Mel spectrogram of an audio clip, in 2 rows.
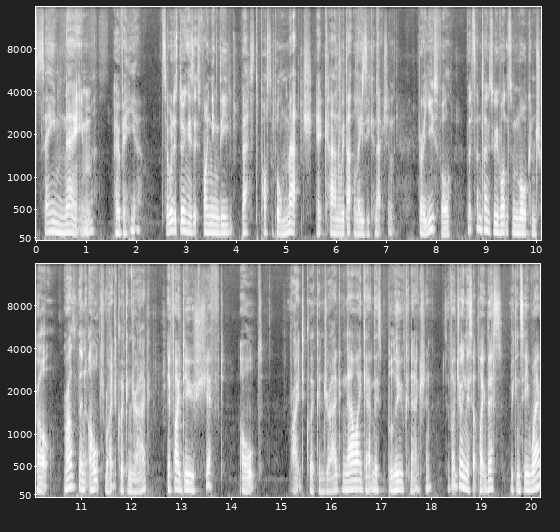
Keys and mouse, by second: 0.0 middle click, 0.6-0.9 middle drag, 1.1 middle click, 2.9 ctrl+middle click, 3.5 ctrl+middle click, 4.0 middle click, 4.8 ctrl+middle click, 5.4 ctrl+middle click, 6.3-6.7 alt+right drag, 8.0 ctrl+right click, 11.0 alt+right drag, 11.9 ctrl+z, 14.7-20.1 alt+shift+right drag.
